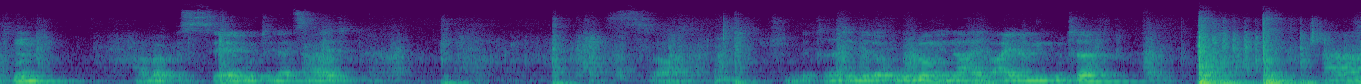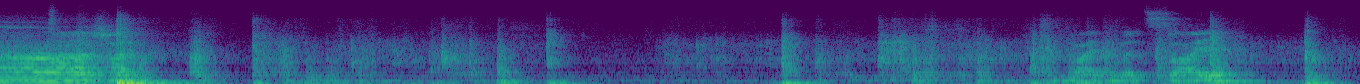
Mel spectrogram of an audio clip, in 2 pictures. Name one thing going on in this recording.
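A football thuds against a wall and the floor.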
